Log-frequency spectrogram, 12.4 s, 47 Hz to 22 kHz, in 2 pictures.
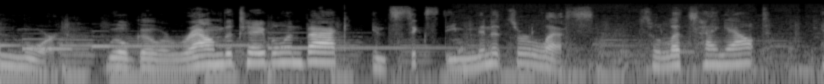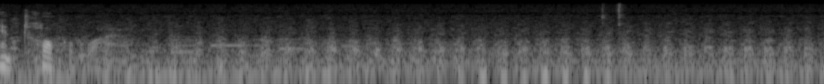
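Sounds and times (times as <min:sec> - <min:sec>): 
speech: 0:00.8 - 0:06.8
washing machine running with churning rumble: 0:03.5 - 0:12.3.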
